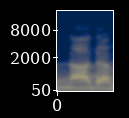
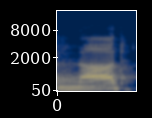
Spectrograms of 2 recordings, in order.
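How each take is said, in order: First: The word ends with a vowel after d. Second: The word ends on the consonant d. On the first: "or Nada" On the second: "it can be just pronounced two ways, depending on which part of India you're from"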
